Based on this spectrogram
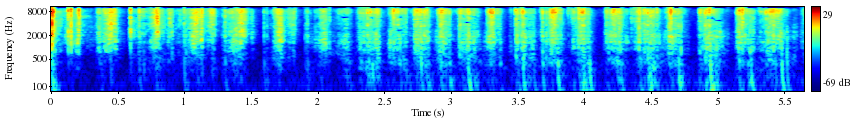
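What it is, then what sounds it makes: Foam bath loofah. Long nails scratch and pluck the petals of a cream foam bath loofah. A quick, uneven series of short, dry, bright scratching and crackling bursts follows, with little low end and almost no ring after each stroke.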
